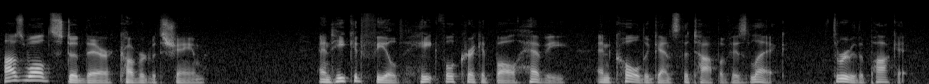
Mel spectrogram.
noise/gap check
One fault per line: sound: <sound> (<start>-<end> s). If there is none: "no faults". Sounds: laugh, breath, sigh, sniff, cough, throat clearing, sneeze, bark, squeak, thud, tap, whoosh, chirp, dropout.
no faults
